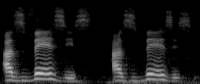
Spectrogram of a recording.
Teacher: Às vezes, e eu sempre vou enfatizar o vezes.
